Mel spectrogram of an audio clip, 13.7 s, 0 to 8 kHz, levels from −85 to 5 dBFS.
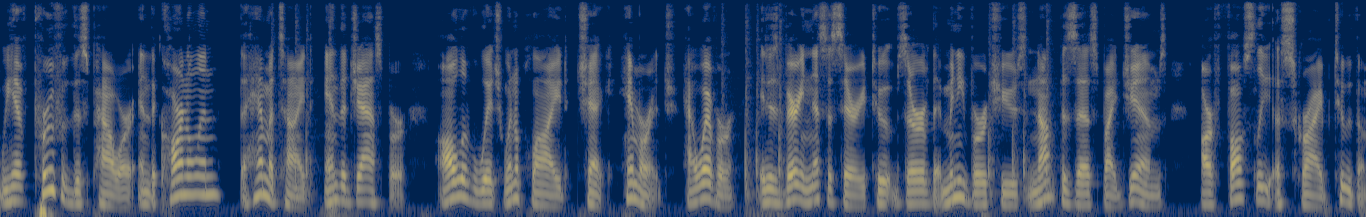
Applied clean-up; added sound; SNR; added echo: none; Knock; 18 dB; none.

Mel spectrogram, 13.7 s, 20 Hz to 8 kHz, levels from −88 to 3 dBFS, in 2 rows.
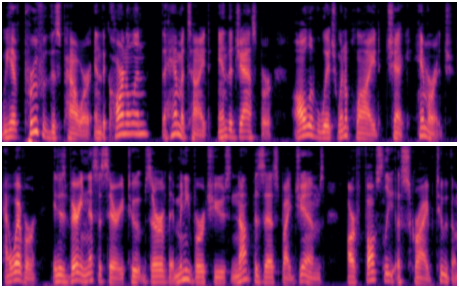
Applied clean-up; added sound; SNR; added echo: none; none; none; none.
